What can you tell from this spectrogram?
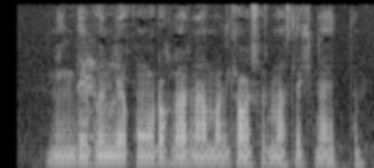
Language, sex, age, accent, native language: Uzbek, male, 18-24, Navoiy, Uzbek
